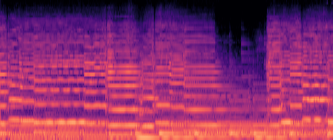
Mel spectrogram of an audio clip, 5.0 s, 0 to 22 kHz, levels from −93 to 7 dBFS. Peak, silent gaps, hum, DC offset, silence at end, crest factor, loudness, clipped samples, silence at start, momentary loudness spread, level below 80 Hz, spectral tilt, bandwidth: -4 dBFS; none; none; under 0.1%; 0 s; 12 dB; -16 LUFS; under 0.1%; 0 s; 5 LU; -42 dBFS; -5.5 dB/octave; 13 kHz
